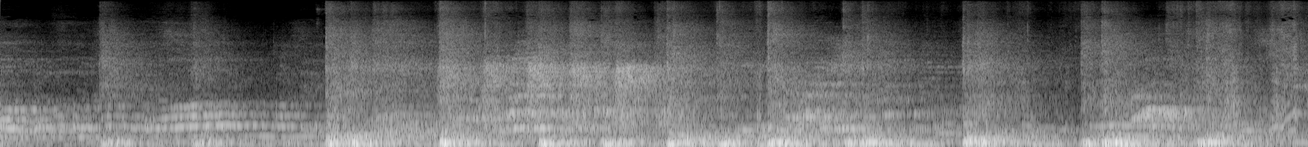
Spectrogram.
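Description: A basketball bouncing on a hardwood court: low thuds come irregularly, about two a second, over music and voices.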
